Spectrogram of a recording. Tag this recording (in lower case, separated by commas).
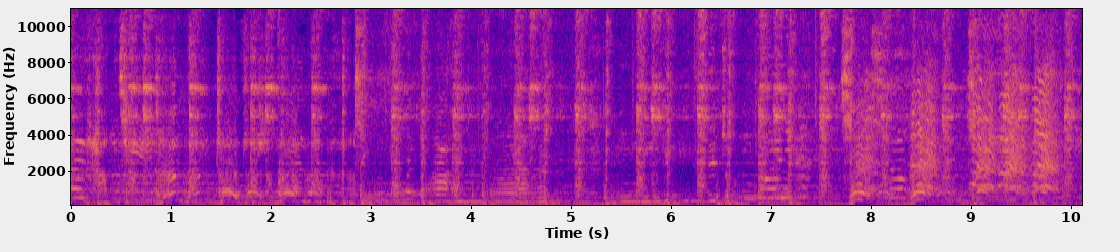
people shuffling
